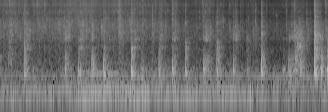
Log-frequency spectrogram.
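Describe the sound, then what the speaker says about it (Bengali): Chopped garlic and ginger fry in ghee in a separate kadai while a spoon stirs them, a steady sizzle broken by regular scraping strokes against the pan, close and clear with no talking. "রসুন কুচি, আদা কুচি, আচ্ছা এটা একটু নেড়ে চেড়ে"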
